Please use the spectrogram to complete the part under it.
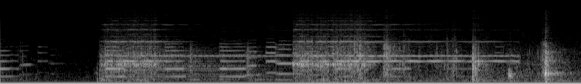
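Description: An old telephone bell rings loud and continuously in a scene from a vintage Italian television advert, with a brief break near the middle and a few sharp clicks, no voices.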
